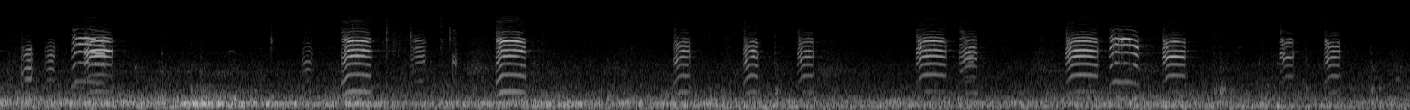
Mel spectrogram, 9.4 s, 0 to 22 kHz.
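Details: Zebra finches, two adults with their three juveniles, recorded 25 July 2022: nasal, trumpet-like honking calls with stacked overtones, given singly or in short pairs at irregular intervals over a steady low background hum.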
